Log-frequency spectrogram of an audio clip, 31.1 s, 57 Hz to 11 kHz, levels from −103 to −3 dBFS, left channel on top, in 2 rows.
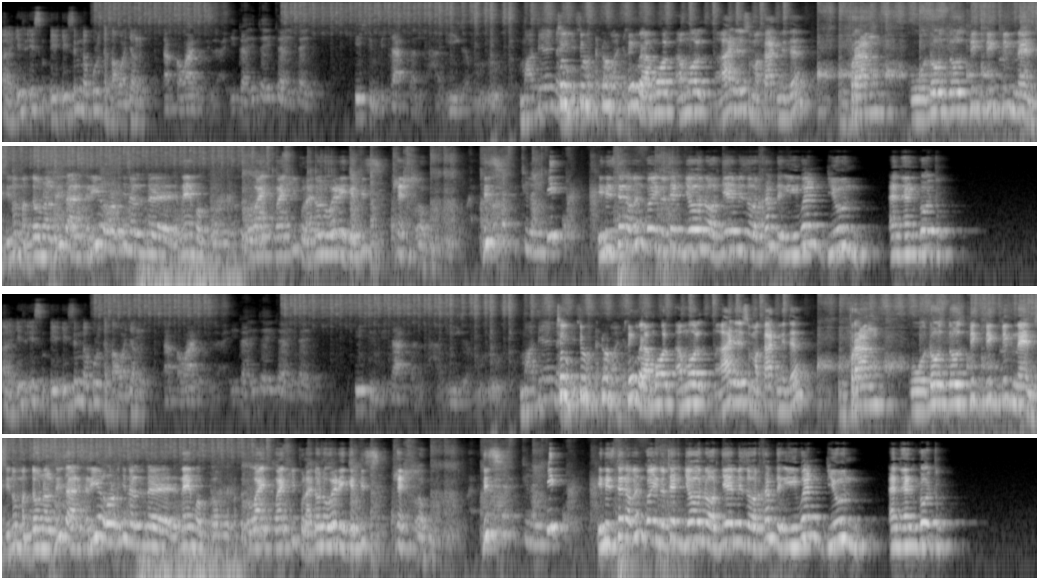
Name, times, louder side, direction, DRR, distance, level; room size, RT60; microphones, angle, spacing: voice 1, 0.0-2.0 7.8-9.4, equal, 15° left, 3 dB, 0.5 m, -41 dB
sound 1, 1.3-3.4 4.2-11.8 13.0-19.6, right 1 dB, 20° right, 1.0 m, -43 dB
voice 2, 2.4-4.6 5.3-7.5 22.5-23.7, left 2 dB, 60° left, 3 dB, 0.7 m, -44 dB
voice 3, 8.3-12.0 12.5-13.2 13.6-22.0 22.7-23.0 23.7-23.8 24.5-28.4 28.8-29.6, right 4 dB, 75° right, 6 dB, 0.5 m, -27 dB
sound 2, 12.2-22.4 22.7-23.2 23.5-26.5 26.9-27.3, left 2 dB, 35° left, 1.0 m, -41 dB
3.8 x 2.8 x 2.3 m, 0.76 s
head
